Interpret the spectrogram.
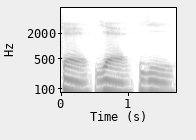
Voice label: "keyeyi", concat syllables; Affixing experiment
